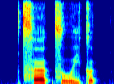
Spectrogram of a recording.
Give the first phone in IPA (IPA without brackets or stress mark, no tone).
t͡sʰ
